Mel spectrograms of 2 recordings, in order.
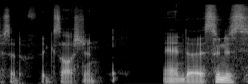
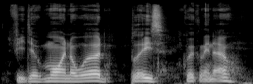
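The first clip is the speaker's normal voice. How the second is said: higher, hushed, hurried innkeeper; nervous innkeeper; 8 semitones higher, 3 dB louder than usual. Acted. Innkeeper to the adventurers, higher and nervous. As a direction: nervously draw the adventurers aside.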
